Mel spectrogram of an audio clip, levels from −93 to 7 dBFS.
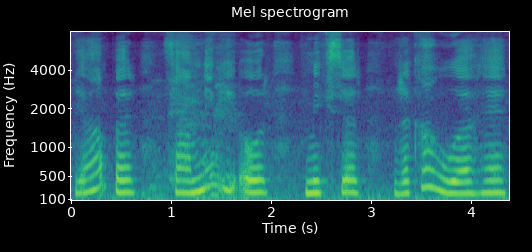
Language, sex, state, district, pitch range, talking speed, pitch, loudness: Hindi, female, Chandigarh, Chandigarh, 205-225 Hz, 125 wpm, 215 Hz, -15 LUFS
